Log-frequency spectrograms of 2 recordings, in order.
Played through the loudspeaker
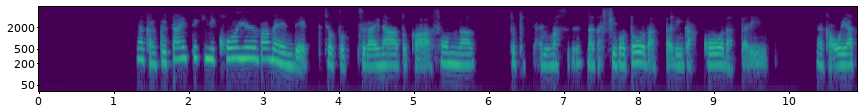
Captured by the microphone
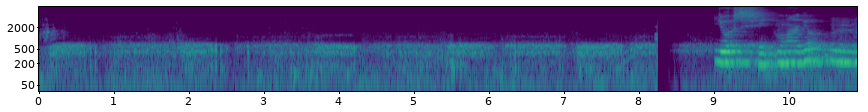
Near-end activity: present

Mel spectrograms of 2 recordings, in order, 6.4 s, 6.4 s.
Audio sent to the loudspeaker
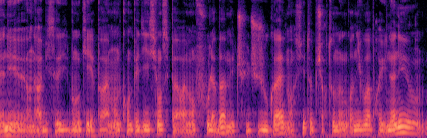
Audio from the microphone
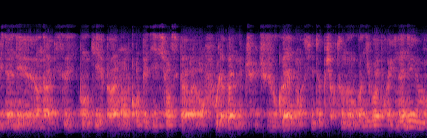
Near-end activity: none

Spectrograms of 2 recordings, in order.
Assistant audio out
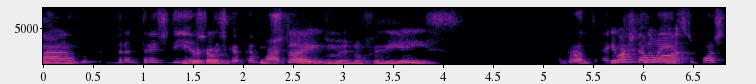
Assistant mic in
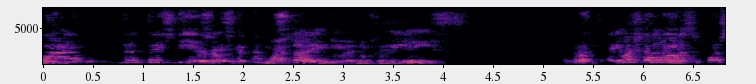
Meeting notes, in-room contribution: none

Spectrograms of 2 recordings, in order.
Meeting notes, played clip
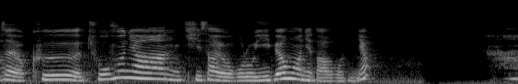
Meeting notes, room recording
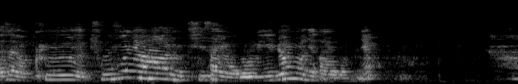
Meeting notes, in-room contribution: none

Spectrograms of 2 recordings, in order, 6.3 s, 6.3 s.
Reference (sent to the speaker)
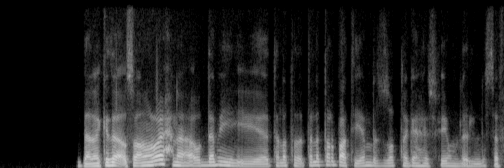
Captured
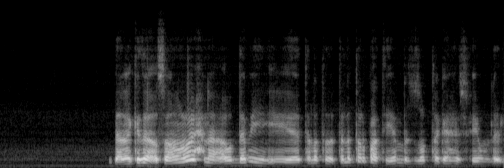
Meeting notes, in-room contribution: none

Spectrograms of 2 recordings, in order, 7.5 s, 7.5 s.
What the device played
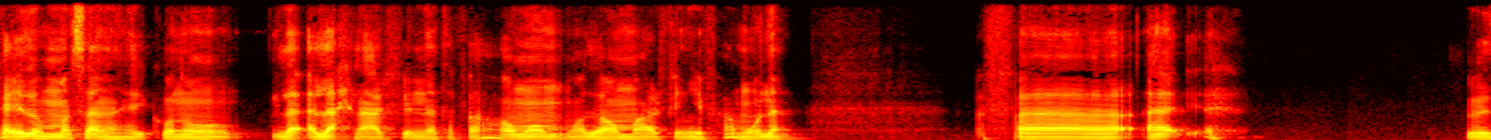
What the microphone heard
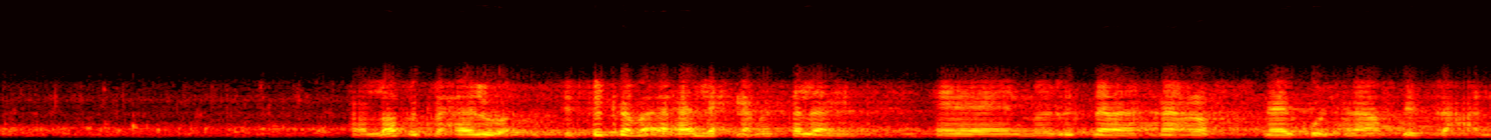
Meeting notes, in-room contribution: present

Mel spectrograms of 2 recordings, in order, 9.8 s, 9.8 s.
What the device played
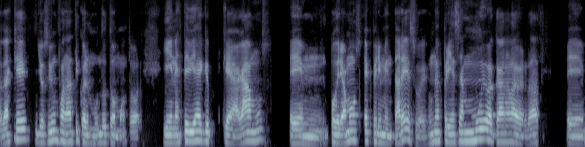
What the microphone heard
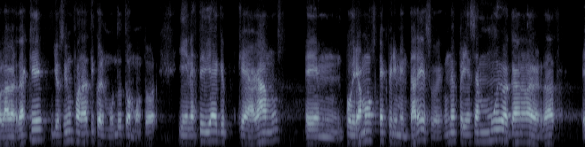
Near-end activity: none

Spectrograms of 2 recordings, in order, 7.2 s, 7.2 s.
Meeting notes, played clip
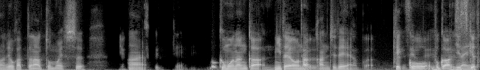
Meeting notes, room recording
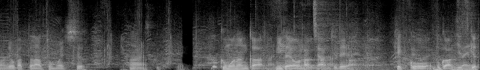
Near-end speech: present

